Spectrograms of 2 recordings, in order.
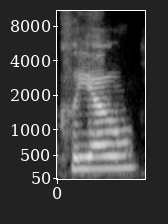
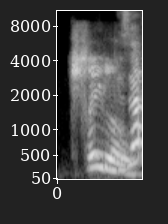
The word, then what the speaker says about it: Celo: Folks up around Cleo or Celo? How do you say that? Celo? Celo.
